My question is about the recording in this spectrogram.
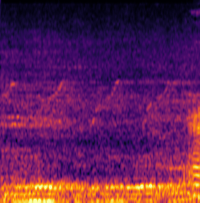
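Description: A steady low rumble with a faint hum.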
